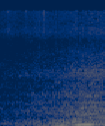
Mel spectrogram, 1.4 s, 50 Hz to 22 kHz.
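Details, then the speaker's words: 2012 Honda Brio, 80,258 km, check engine light on: petrol engine revved in neutral feels heavy, stutters then rises slowly and unevenly; misfire, also limping at idle. "Hai berat gasnya Hai jadi Hai ada nyendat dulu baru naik Hai kayak gitu ya"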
